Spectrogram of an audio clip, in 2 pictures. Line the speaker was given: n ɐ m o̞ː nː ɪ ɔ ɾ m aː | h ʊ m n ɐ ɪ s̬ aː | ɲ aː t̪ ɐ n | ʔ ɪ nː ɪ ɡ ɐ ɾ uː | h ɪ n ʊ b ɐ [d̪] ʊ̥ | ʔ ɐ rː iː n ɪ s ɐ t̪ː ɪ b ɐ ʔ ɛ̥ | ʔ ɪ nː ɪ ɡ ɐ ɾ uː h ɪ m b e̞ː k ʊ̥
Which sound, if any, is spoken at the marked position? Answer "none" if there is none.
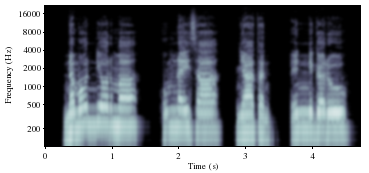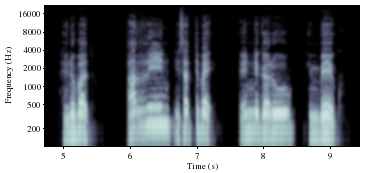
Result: t̪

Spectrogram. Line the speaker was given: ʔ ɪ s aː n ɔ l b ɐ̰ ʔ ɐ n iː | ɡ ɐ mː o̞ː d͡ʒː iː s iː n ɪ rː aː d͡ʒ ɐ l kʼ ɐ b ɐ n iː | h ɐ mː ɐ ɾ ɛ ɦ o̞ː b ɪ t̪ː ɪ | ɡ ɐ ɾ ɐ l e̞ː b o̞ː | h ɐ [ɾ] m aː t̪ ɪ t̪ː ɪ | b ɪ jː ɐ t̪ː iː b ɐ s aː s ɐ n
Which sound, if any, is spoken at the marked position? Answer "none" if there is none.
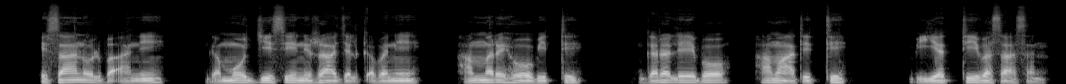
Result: none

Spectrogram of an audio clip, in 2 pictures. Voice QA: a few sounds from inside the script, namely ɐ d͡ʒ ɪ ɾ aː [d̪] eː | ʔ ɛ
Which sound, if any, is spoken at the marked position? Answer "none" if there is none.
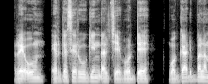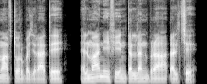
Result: t̪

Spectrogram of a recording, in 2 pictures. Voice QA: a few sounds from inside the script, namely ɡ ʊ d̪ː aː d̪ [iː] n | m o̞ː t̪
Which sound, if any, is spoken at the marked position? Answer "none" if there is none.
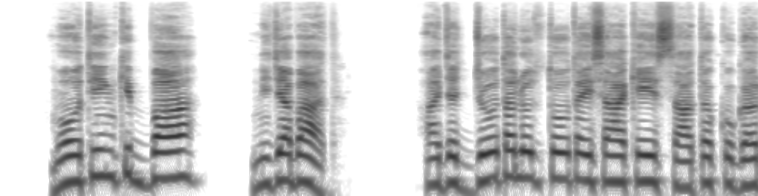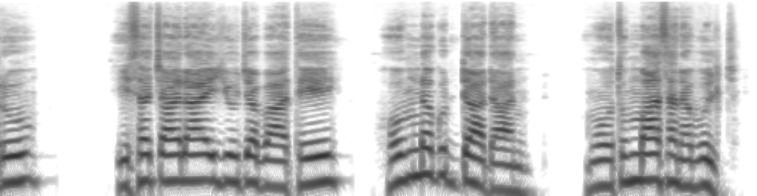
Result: aː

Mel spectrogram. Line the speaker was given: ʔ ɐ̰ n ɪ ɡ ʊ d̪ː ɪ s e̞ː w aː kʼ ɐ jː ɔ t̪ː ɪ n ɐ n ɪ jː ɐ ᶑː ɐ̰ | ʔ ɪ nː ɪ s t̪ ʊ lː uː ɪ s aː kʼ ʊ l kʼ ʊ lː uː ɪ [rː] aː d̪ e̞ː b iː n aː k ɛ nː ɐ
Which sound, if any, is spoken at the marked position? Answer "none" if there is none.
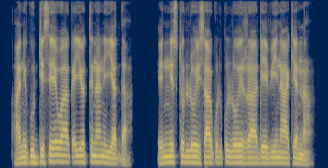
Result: rː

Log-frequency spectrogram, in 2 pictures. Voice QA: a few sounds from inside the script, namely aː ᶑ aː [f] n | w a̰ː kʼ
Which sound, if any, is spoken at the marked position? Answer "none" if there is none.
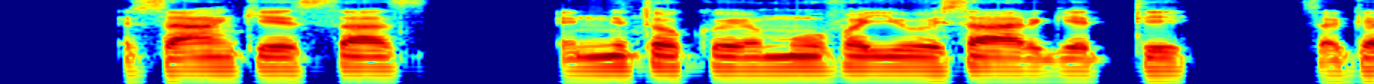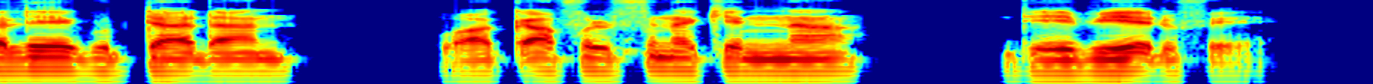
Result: none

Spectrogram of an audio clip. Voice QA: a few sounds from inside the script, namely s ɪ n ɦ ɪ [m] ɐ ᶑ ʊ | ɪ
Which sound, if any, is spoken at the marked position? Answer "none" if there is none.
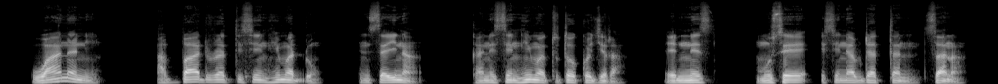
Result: m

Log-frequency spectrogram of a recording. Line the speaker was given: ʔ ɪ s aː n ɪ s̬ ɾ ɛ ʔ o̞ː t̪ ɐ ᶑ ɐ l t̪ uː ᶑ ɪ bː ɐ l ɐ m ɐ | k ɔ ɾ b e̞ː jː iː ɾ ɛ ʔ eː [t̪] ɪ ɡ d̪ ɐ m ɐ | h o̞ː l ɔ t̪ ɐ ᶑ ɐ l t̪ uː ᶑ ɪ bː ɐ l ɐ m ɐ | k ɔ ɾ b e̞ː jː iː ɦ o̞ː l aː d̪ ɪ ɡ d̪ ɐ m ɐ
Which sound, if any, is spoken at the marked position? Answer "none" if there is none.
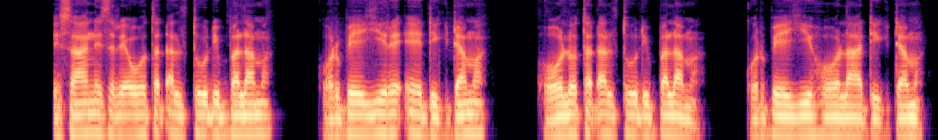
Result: d̪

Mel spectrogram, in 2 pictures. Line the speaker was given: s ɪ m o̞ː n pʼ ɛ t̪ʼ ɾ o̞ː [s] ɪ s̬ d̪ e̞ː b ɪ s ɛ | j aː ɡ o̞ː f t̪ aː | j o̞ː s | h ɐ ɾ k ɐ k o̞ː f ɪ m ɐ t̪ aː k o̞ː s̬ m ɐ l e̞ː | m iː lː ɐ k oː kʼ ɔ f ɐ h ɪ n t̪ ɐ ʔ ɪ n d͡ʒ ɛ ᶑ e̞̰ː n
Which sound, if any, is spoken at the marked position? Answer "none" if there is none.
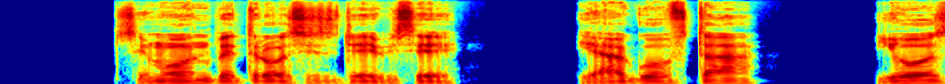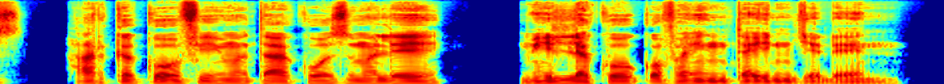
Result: s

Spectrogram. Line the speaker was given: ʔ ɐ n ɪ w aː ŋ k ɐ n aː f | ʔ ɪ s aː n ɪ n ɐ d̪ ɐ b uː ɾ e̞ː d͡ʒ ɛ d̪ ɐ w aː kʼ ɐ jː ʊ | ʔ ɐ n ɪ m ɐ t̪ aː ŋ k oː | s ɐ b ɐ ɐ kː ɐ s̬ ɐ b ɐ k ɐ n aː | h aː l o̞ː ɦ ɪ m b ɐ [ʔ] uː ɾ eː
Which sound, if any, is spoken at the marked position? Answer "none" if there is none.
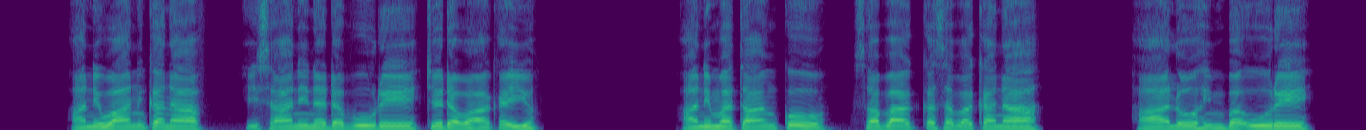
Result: ʔ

